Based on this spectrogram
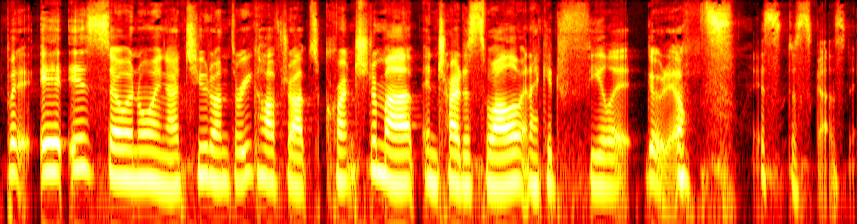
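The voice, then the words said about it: Hoarse, nearly lost voice. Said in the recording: “I'm so coarse. My voice is gone”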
